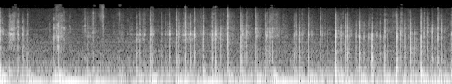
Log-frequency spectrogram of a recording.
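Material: Leaf.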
